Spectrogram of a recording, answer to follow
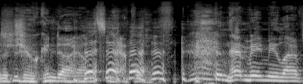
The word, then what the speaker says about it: Snapple: choke and die on Snapple. And that made me laugh so much harder. Pronounced Snapple, but yes.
